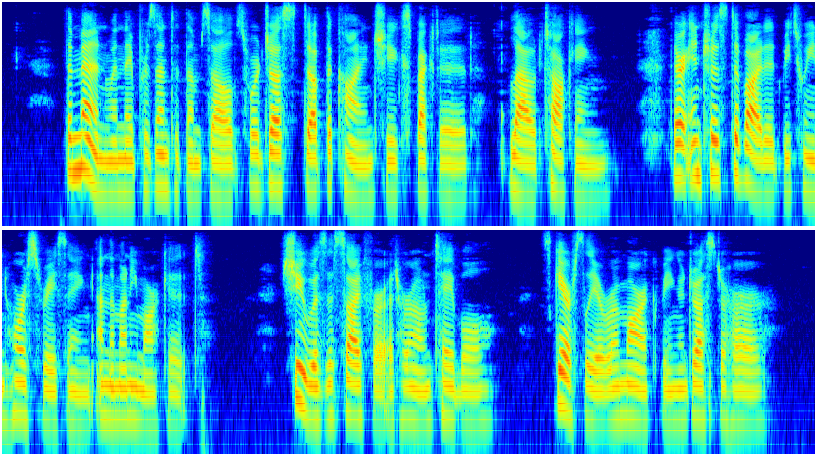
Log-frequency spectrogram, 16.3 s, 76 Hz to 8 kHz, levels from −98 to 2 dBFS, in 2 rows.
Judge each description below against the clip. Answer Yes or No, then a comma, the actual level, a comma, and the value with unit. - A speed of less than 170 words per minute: Yes, average, 150 wpm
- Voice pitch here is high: No, medium, 150 Hz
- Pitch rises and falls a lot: No, narrow, 2.5 semitones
